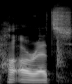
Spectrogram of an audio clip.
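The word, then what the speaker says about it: Haaretz: Um, everyone should read Harets.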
